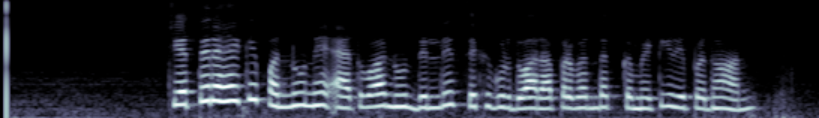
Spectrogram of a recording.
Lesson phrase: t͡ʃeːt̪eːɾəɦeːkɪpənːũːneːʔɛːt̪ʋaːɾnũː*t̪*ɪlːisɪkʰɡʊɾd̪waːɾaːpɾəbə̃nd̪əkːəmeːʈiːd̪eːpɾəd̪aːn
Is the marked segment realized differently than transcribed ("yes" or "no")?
yes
